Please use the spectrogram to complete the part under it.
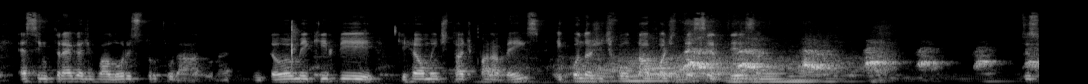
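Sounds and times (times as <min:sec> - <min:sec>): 
speech: 0:00.2 - 0:08.4
dog barking: 0:06.9 - 0:10.2.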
